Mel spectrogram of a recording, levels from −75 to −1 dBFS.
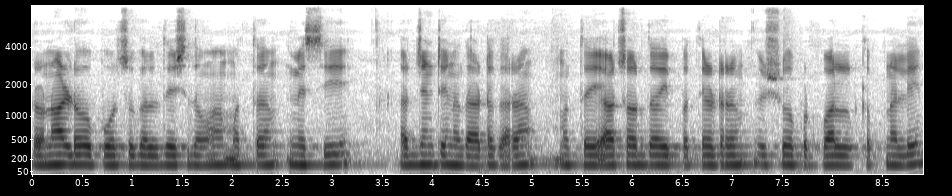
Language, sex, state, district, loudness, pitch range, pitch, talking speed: Kannada, male, Karnataka, Belgaum, -19 LUFS, 125-130 Hz, 130 Hz, 100 wpm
